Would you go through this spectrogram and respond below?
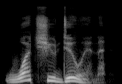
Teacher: But in connected speech, it's actually, "What are you doing?" The R gets almost swallowed and actors say it so fast that it sounds like one word.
